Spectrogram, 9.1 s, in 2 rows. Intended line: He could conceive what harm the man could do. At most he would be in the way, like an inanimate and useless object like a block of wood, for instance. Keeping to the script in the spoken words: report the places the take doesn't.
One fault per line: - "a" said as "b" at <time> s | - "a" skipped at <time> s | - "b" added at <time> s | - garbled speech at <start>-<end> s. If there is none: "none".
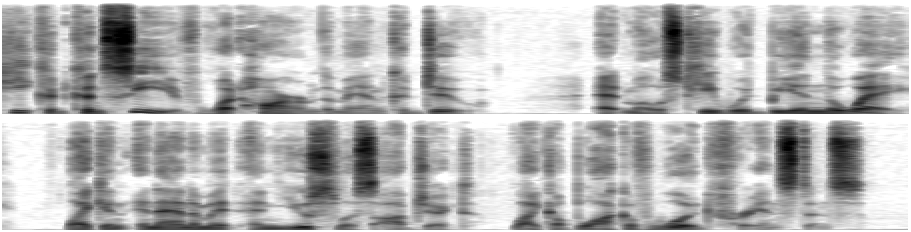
none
